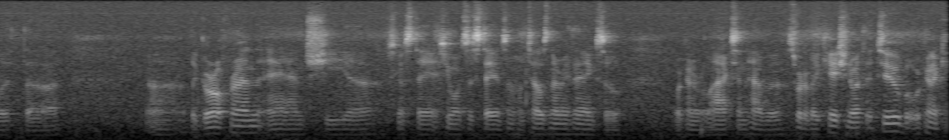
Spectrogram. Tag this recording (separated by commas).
Speech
